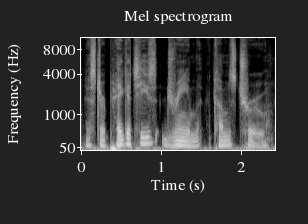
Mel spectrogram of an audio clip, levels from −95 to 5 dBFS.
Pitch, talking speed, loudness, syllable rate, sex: 100 Hz, 125 wpm, -21 LUFS, 3.6 syllables/s, male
